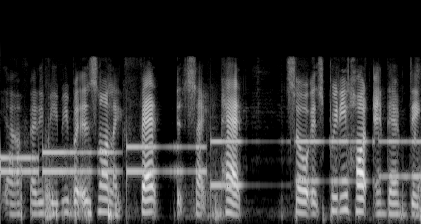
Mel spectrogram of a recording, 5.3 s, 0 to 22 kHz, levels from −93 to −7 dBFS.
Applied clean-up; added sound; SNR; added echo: neural mask model RNNoise.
